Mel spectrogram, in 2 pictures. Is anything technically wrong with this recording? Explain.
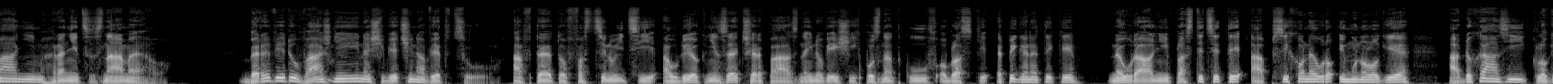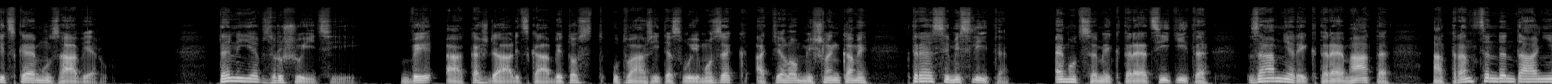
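No, nothing technically wrong is audible anywhere in the clip.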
